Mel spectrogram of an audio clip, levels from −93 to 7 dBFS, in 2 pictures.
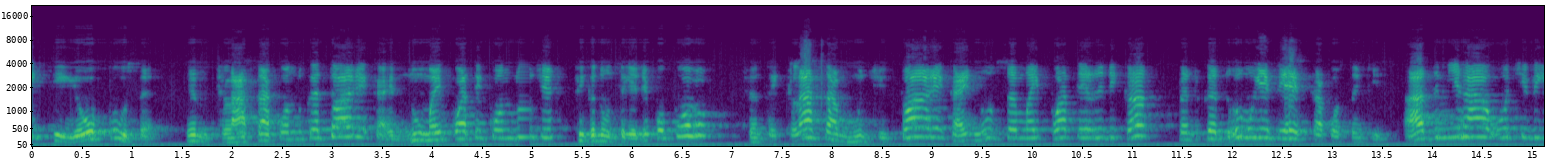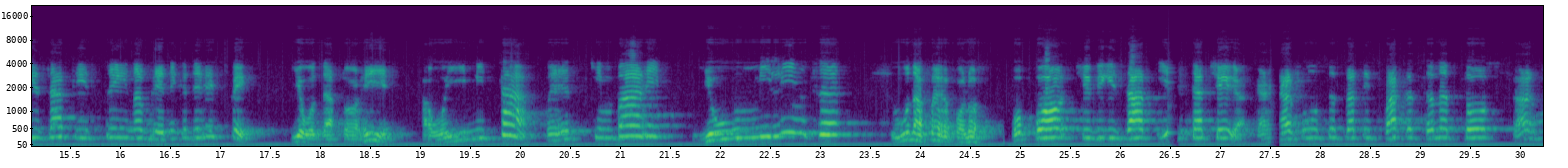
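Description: There are three bursts of packet loss, at 4.87 s, 26.47 s and 27.50 s. In each, the receiver stretched the last bit of sound for about 95 ms as it faded out, then skipped ahead past about 60 ms of missing audio. Right after the first and second bursts you get a jitter buffer speed-up, from 5.04 to 5.62 s at 106% and from 26.61 to 28.14 s at 104%. The receiver trimmed pitch periods to drain the extra backlog, so the audio runs faster at the same pitch, the first one a touch hurried.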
